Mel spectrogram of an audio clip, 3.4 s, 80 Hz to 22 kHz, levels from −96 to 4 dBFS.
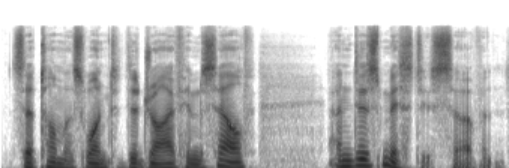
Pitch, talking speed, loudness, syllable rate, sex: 105 Hz, 175 wpm, -19 LUFS, 6.2 syllables/s, male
